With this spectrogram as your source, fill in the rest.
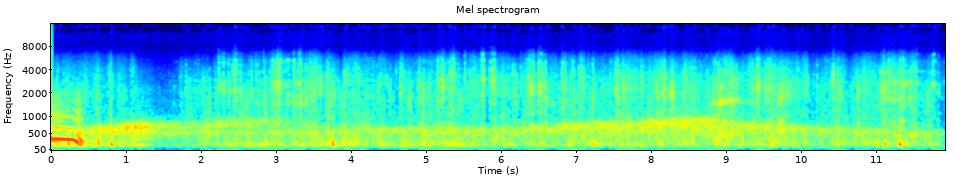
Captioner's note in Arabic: تهب الرياح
